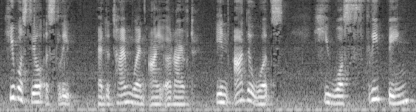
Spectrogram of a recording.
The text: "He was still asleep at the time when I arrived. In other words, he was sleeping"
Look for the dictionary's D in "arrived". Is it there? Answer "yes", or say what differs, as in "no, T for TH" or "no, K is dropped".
yes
